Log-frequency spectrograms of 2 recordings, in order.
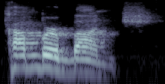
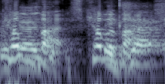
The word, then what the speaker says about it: Cumberbatch: Oh, Cumberbatch. It's just Cumberbatch.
